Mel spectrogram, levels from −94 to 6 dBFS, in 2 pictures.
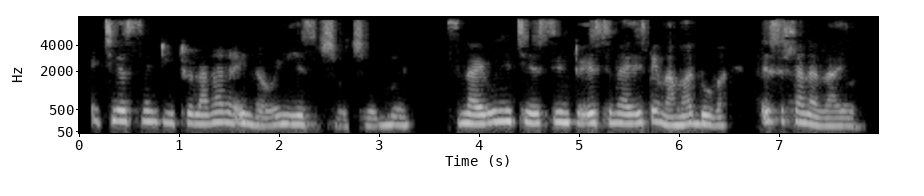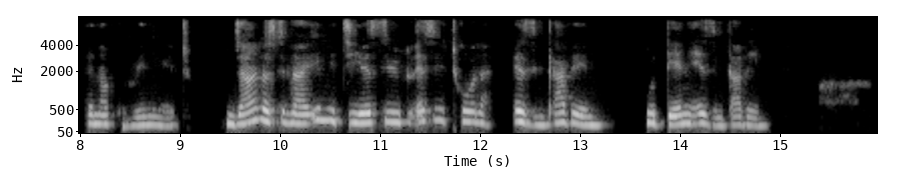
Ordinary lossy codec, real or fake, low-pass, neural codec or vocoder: AAC, 32 kbps; fake; 7.2 kHz; codec, 24 kHz, 0.9 kbps, WavTokenizer, medium speech release version 2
